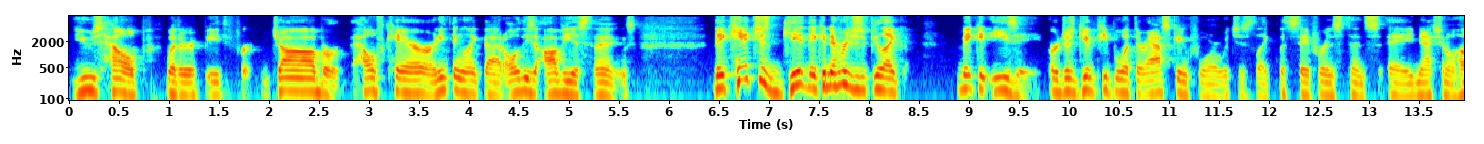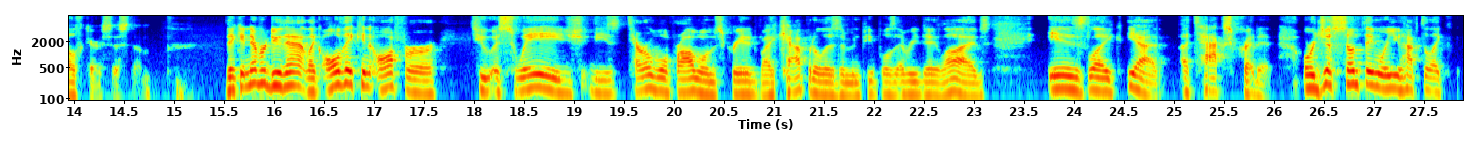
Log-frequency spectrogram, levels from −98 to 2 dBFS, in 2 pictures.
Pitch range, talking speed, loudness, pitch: 120-160 Hz, 185 wpm, -19 LUFS, 140 Hz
